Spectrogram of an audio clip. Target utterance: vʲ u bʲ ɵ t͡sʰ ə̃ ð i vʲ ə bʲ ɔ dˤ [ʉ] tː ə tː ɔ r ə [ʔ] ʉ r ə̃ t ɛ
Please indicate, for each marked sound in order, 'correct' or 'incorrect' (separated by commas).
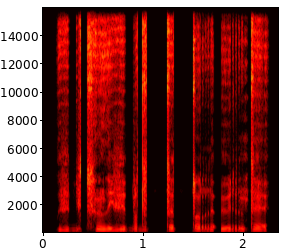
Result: correct, correct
